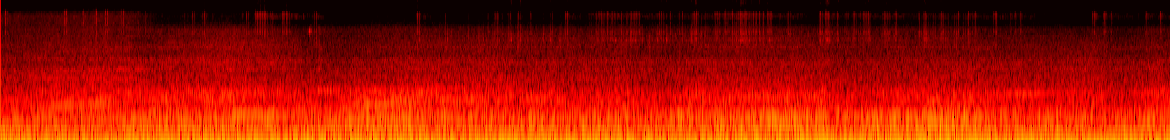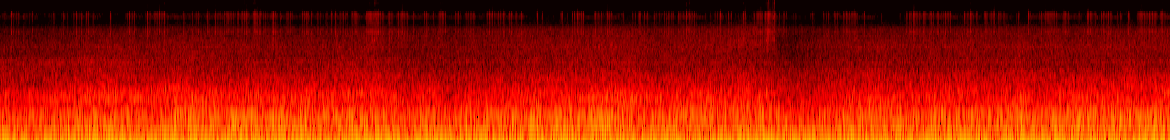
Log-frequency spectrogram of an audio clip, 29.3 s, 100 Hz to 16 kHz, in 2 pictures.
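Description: Porsche Cayman R's 3.4-litre flat-six accelerating, its note rising twice in the first few seconds as it pulls through the gears, then running steadily under a heavy low rumble of road noise, heard from inside the cabin.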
